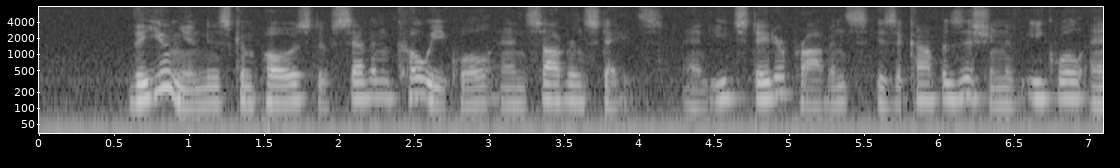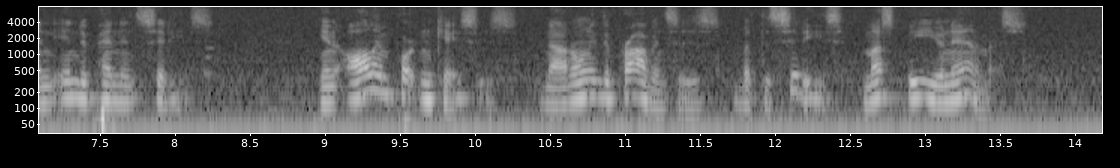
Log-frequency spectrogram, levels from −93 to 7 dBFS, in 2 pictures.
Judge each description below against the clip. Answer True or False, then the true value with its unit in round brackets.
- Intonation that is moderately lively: True (3.7 semitones)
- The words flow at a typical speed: True (155 wpm)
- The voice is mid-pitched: True (145 Hz)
